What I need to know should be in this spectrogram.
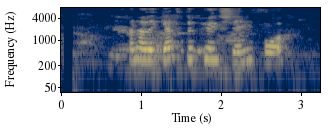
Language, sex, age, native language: Icelandic, female, 12, Serbo-Croatian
